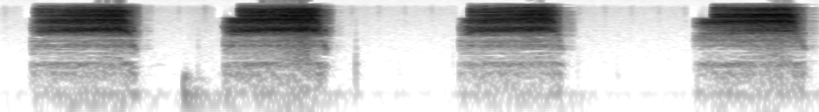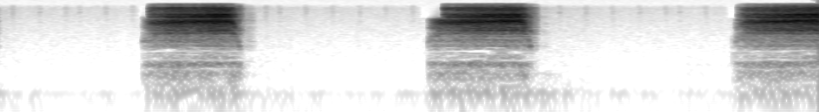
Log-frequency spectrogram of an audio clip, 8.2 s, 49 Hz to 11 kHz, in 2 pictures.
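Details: Night recording from an owl nest box, 3:21 am, 28 May 2023: evenly spaced, breathy screeching hisses, each about half a second, repeated every second or so against near silence.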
